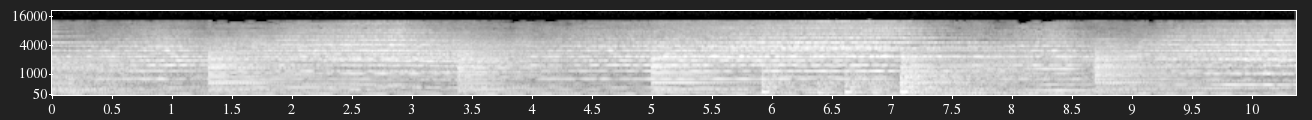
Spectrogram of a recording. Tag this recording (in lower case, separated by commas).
background music, music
